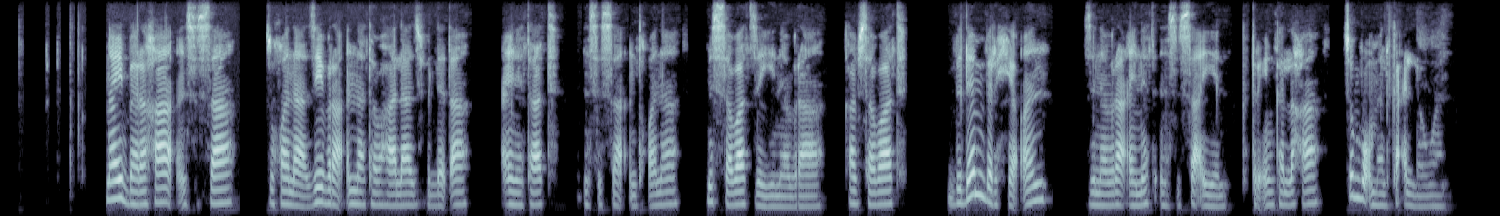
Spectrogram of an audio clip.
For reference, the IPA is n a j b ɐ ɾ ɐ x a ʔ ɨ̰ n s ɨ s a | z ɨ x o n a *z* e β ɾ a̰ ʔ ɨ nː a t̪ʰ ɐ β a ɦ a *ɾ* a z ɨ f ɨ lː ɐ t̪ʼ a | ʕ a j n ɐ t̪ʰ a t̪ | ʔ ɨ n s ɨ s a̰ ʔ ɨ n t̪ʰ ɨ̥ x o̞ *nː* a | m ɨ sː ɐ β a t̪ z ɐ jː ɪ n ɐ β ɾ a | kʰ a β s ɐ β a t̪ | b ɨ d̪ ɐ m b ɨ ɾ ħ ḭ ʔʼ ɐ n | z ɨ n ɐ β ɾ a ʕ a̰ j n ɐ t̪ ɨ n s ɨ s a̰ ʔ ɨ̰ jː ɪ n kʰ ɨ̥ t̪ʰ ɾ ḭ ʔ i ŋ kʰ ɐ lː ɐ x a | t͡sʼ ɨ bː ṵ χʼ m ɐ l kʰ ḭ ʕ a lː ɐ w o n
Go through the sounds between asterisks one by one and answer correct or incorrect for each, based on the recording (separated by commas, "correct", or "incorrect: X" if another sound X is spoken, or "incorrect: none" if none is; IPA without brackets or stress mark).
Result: correct, incorrect: l, incorrect: n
